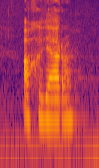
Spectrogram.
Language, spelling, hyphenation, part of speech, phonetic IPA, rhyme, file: Belarusian, ахвяра, ах‧вя‧ра, noun, [axˈvʲara], -ara, Be-ахвяра.ogg
- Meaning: sacrifice (an object or living being offered as a gift to a deity according to the rites of some religions)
